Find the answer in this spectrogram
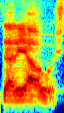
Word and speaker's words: Dariush: Well, as you speak to Assyrians, they'll be like, "It's Dariush." They don't even ask me. Yeah, I was born in Iran, so people Dariush is the way they say it because they had a king named Dariush.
